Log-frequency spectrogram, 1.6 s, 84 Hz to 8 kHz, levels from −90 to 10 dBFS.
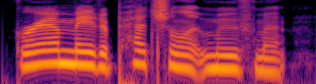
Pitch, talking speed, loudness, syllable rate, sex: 215 Hz, 190 wpm, -17 LUFS, 7.2 syllables/s, female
